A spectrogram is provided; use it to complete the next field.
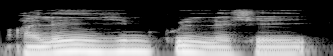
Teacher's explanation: Dijelaskan bunyi mim itu, tidak perlu dengung, tidak perlu panjang. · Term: izhar syafawi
